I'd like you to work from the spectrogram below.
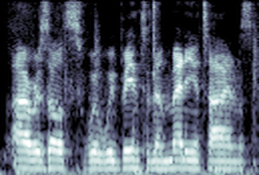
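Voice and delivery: usual speaking voice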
